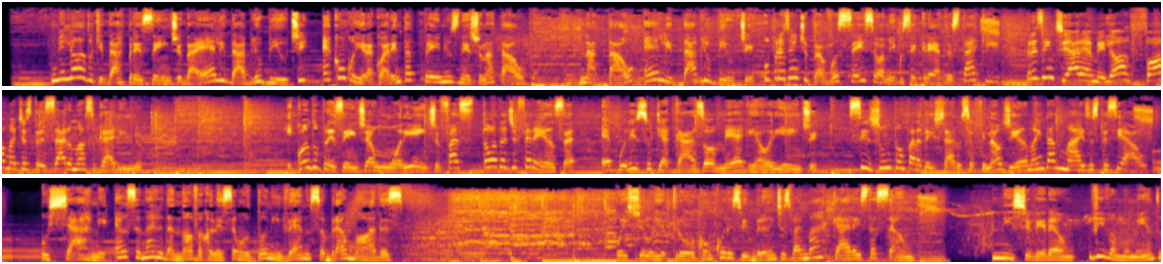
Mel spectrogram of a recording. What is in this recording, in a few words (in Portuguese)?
locutora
